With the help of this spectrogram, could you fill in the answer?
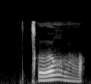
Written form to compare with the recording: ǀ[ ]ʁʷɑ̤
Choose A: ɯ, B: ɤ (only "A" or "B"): B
